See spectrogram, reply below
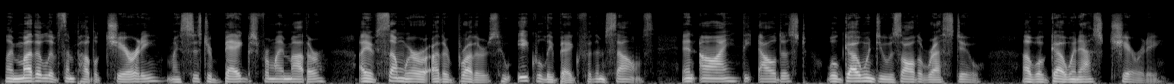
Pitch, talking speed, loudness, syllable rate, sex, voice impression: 125 Hz, 210 wpm, -21 LUFS, 5.9 syllables/s, female, slightly gender-neutral, slightly middle-aged, tensed, clear, calm, elegant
